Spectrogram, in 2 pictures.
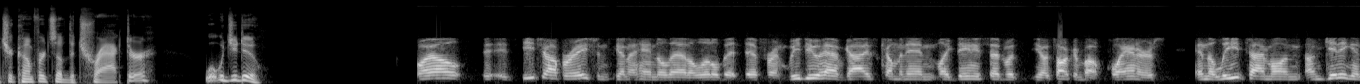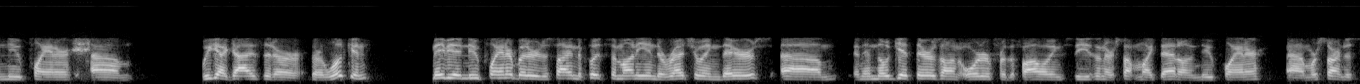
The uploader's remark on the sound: from Chrisman Farm Center in Chrisman, Illinois call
